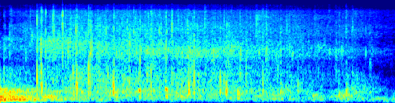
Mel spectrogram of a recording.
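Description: Audience clapping at an Islamic boarding school institutional-strengthening forum at a university hall in Mataram, a dense patter of many hands filling the room, steady for several seconds and slowly thinning toward the end.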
